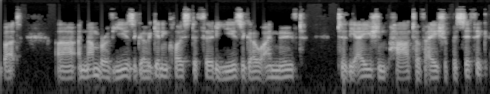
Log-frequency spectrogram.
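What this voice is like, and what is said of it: Australian accent. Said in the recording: “you can probably hear in the accent, which I have not lost, um, still very Australian.”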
